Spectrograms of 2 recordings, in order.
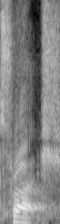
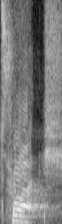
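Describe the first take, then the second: Both takes have the same delivery.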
